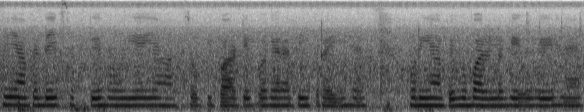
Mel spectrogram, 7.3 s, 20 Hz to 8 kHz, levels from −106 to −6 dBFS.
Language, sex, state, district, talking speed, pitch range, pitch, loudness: Hindi, female, Haryana, Jhajjar, 170 wpm, 195-200 Hz, 200 Hz, -18 LUFS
